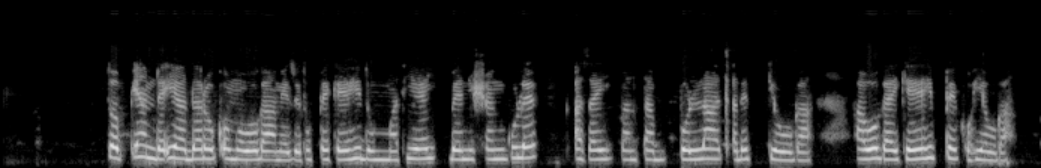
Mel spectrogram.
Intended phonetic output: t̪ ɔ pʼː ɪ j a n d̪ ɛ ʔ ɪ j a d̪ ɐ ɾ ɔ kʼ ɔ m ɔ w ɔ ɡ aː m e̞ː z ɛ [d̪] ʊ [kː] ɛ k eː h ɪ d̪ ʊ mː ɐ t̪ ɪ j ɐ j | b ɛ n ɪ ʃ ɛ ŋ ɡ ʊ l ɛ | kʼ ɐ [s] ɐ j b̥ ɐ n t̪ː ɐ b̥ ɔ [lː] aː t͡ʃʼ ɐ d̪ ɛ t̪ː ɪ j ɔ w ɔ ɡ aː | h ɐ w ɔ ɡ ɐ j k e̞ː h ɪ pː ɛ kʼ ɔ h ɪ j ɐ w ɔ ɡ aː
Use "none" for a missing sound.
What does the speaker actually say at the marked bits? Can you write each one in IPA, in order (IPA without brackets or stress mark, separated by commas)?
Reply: t̪, pː, s, lː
